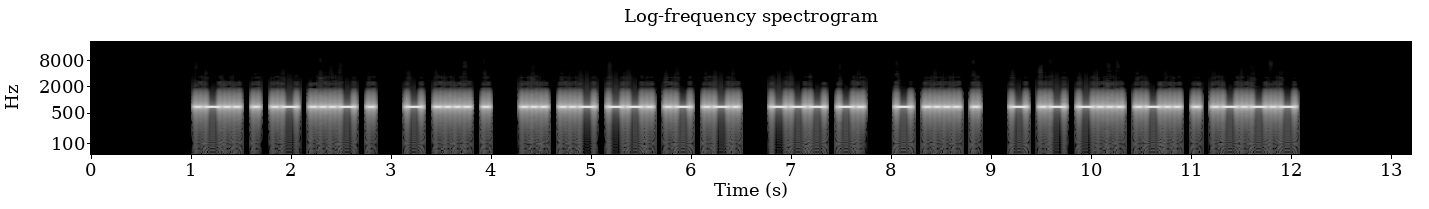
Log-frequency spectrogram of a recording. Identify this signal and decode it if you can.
Morse code, heard as a keyed tone, about 25 wpm, 700 Hz. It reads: LEAVE THE SUGAR ON THE TABLE.
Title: Sentences from Top 1200 Words 25wpm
